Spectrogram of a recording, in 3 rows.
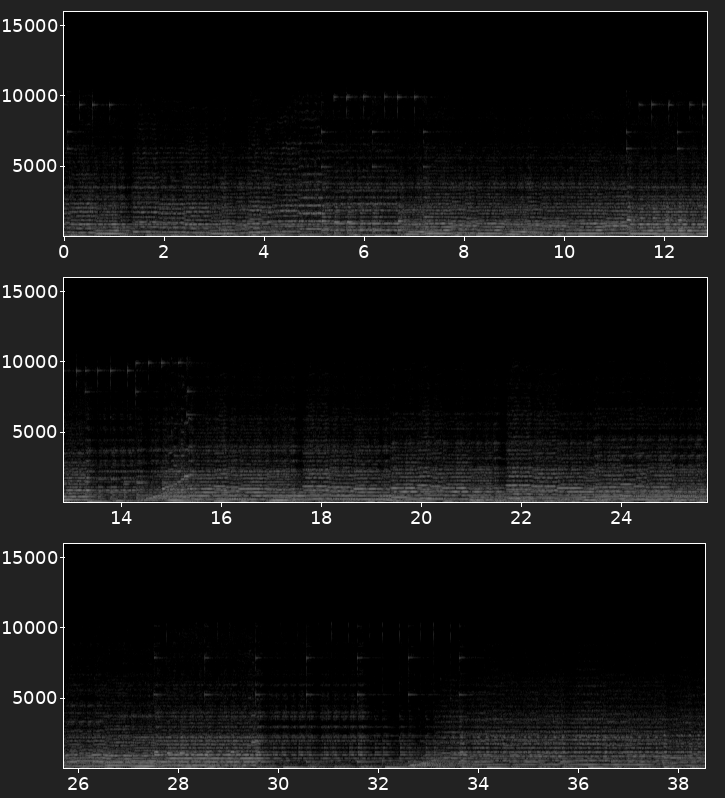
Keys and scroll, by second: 7.5-8.0 typing.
